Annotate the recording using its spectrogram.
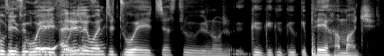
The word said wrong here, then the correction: homage: Pay homage.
